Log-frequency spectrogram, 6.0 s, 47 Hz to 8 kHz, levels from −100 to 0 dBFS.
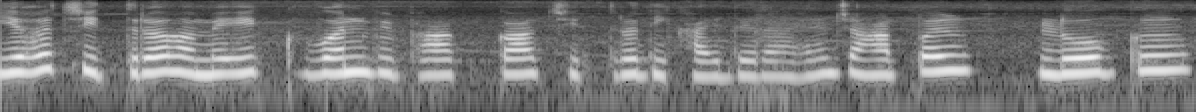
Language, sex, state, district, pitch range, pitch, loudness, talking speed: Hindi, female, Maharashtra, Gondia, 260-295 Hz, 275 Hz, -16 LUFS, 150 wpm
